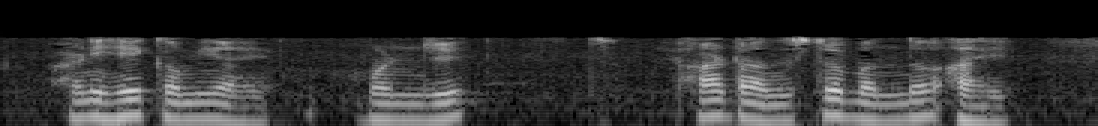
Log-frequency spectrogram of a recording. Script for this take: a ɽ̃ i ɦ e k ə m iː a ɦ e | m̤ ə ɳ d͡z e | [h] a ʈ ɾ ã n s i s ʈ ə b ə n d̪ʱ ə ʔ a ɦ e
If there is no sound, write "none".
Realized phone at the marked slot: h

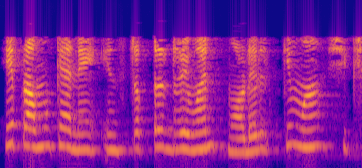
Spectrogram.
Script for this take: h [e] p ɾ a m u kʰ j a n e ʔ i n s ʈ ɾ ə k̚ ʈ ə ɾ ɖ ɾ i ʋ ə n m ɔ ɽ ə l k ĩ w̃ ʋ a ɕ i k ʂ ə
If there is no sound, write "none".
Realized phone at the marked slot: e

